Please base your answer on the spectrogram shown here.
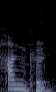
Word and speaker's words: Hangul: It's more like a relaxed U. Okay. It's Hankul.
